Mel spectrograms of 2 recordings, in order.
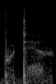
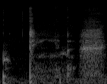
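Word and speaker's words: poutine: things like that yes I say ptin because that is how you say it you do not say it poutin you say it ptin because it's a French word but um we got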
